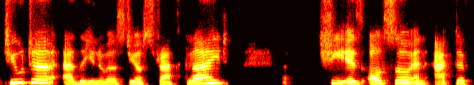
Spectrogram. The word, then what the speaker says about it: Strathclyde: Lamia Sami is a final year PhD student at the University of, and Lamia, please, if you can pronounce this. It's Strathclyde.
